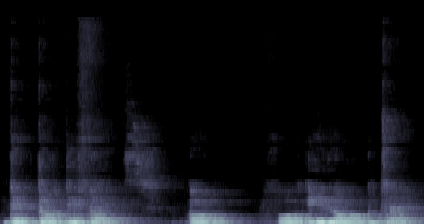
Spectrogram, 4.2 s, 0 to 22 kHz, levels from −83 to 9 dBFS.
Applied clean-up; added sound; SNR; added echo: none; none; none; reverberation time 1.9 s.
